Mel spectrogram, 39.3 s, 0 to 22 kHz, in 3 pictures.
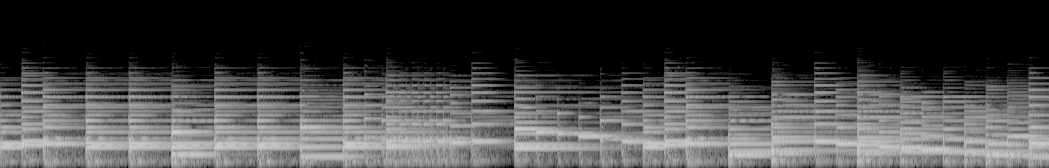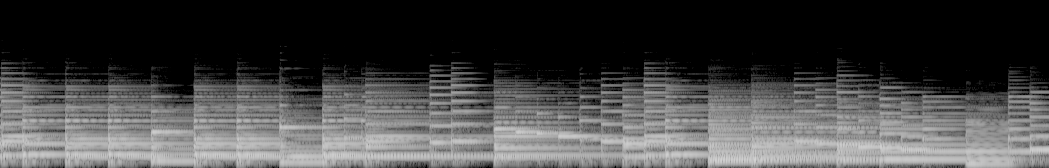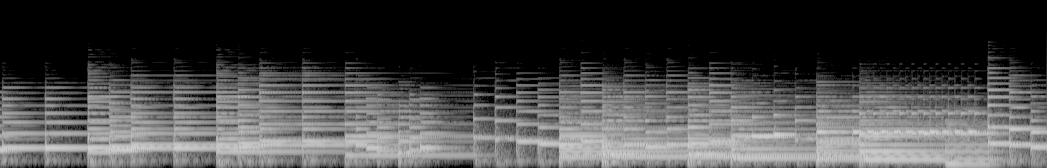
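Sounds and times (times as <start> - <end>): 
piano minuet: 0.0 - 39.3.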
